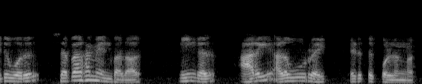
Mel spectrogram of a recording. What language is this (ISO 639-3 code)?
tam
